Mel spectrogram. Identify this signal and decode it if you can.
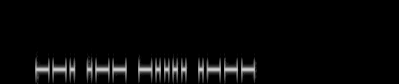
Morse code, heard as a keyed tone, about 28 wpm, 700 Hz. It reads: GW6J
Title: DXCC-100 Call Signs - 4 Characters - Repeated 3x - 28wpm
